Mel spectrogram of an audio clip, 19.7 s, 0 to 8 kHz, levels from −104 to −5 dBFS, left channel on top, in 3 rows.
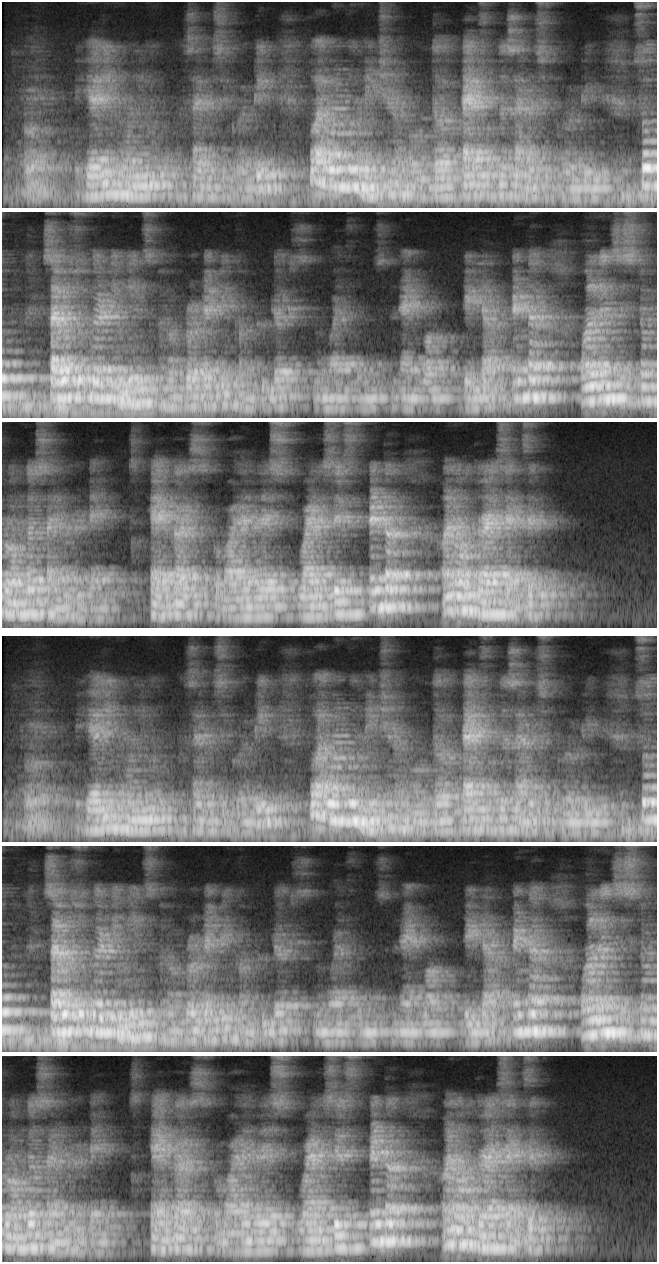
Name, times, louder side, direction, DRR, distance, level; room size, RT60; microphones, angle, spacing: voice 1, 0.1-14.1 14.6-18.4, equal, 45° left, -5 dB, 1.1 m, -23 dB
7.6 x 6.5 x 2.5 m, 1.0 s
head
